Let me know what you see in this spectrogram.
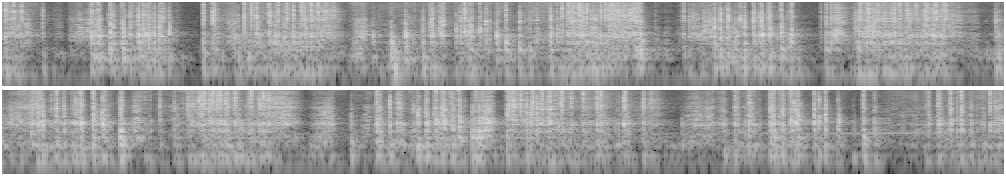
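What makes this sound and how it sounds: Long nails tap and scratch across the buttons of a black plastic TV remote. The result is a dense run of bright, crisp scratching and quick clicky taps with almost no low end, broken by a few brief pauses.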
